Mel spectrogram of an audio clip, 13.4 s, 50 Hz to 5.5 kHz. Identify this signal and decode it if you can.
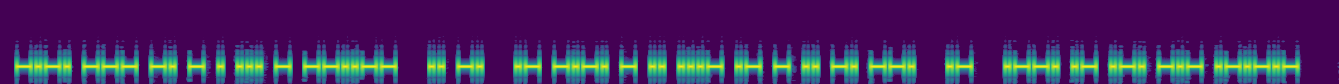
Morse code, heard as a keyed tone, about 25 wpm, 600 Hz. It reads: CONTEST, IN ACTIVATING A PARK.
